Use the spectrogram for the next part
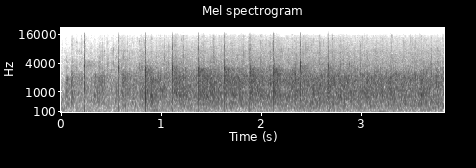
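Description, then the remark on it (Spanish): An audience at a live show applauds a guest speaker as he is introduced, clapping steadily in a dense wash of many hands with a few sharper, louder claps standing out. The applause holds at an even level throughout, with no talking. “Un aplauso, por favor, para Fabricio.”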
